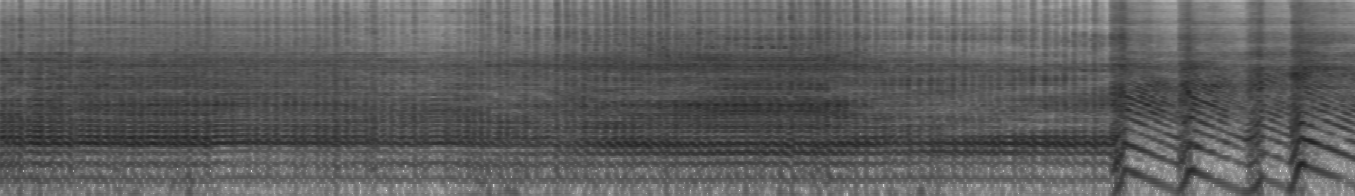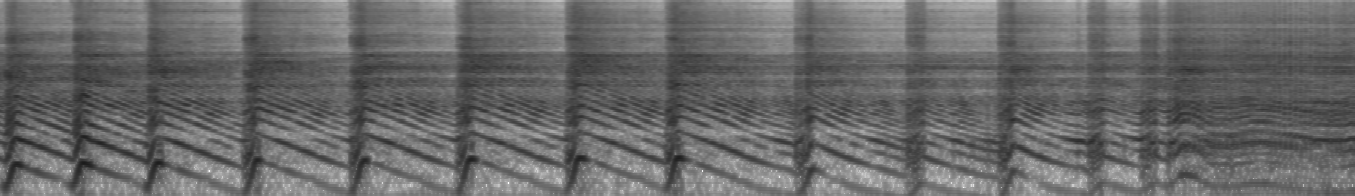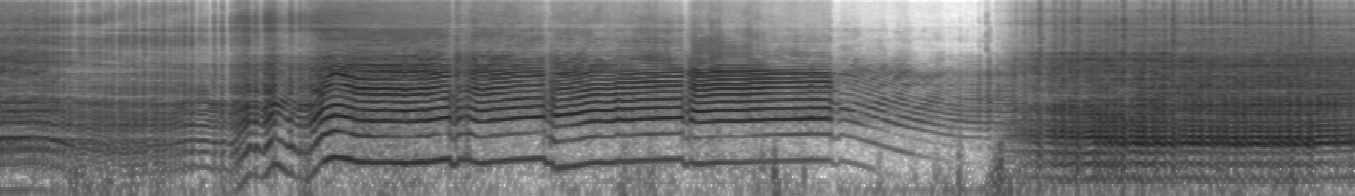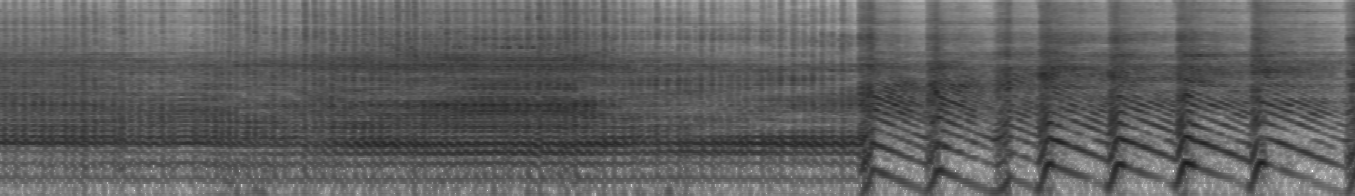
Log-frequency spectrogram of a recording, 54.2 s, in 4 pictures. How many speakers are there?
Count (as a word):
zero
